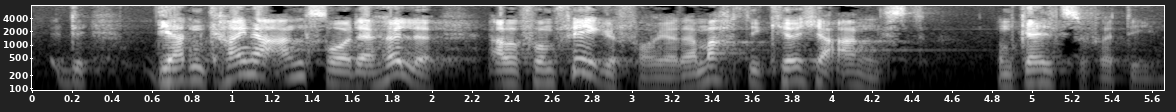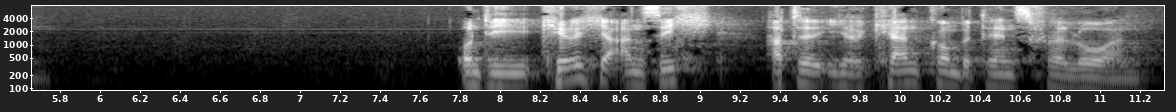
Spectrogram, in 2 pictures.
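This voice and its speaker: A man's voice: mid-range voice, pushed and bright. A middle-aged man preaching a sermon, emphatic, with repeated phrases and fervent peaks. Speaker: preacher and mission leader.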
